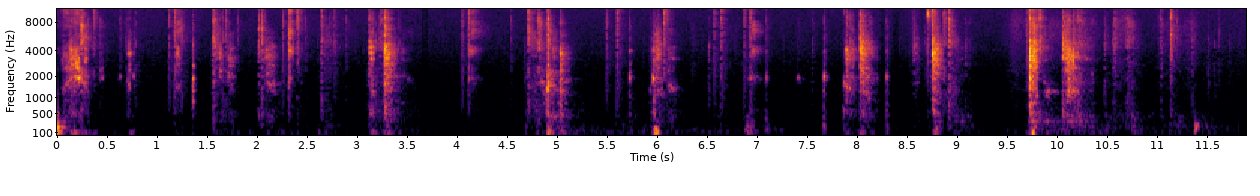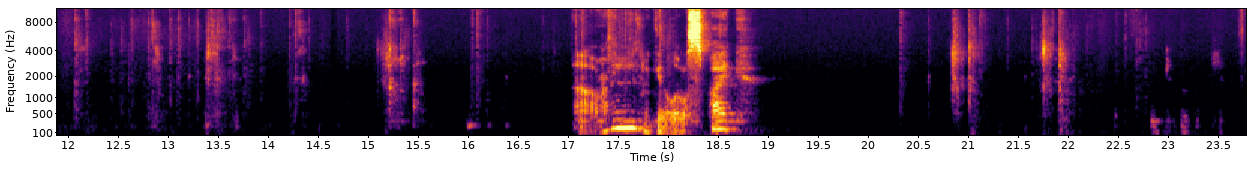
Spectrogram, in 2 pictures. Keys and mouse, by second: 0.0 Tab, 0.2-5.5 middle drag, 1.3 z, 2.4 z, 2.9 g, 4.5 r, 5.5 click, 5.7 Tab, 6.3 right click, 7.5-20.9 right drag, 7.8 Tab, 8.3 a, 8.5 s, 10.2 ., 12.3 ., 13.3 s, 14.9 s, 18.1-20.9 drag, 18.1-20.9 middle drag, 20.8 Tab, 21.7 ctrl+s, 23.7 KP_3.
